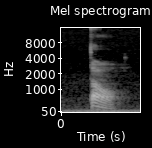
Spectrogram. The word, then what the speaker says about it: 道: as well which is pronounced Tao in the fourth tone and even people that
